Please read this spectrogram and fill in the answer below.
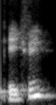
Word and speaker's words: Petrie: Miss Madison, is it Petrie? Come on down. Tell us a little bit about yourself and why you want to join. And make sure my pronunciation was correct? Yeah, Petri, like Petri dish.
